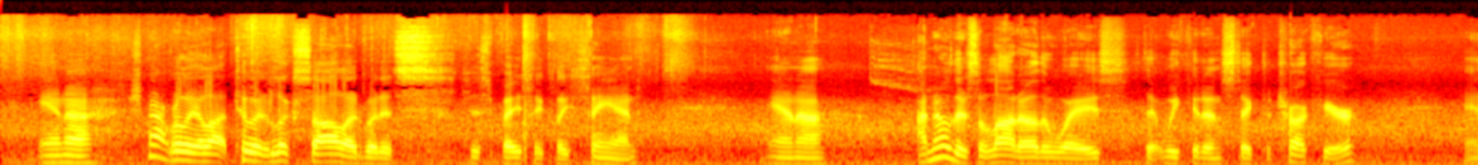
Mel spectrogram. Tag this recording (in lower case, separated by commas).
speech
